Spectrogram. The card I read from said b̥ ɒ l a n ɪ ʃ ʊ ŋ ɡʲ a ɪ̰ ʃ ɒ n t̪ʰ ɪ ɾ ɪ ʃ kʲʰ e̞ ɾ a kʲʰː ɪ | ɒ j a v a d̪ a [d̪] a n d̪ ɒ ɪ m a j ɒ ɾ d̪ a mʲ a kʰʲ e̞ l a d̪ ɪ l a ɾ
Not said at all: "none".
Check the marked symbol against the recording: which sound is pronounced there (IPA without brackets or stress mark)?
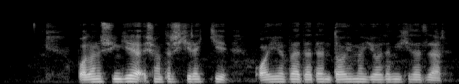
d̪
